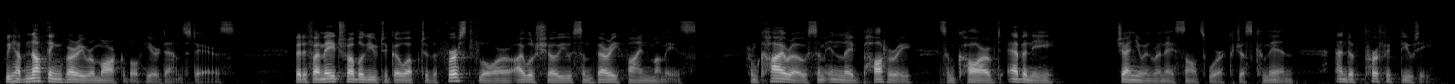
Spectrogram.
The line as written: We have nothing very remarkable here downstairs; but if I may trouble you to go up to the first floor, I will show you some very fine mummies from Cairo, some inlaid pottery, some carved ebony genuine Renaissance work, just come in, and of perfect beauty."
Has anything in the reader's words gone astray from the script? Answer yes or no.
no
